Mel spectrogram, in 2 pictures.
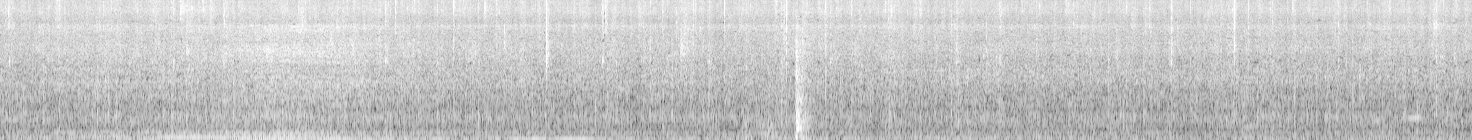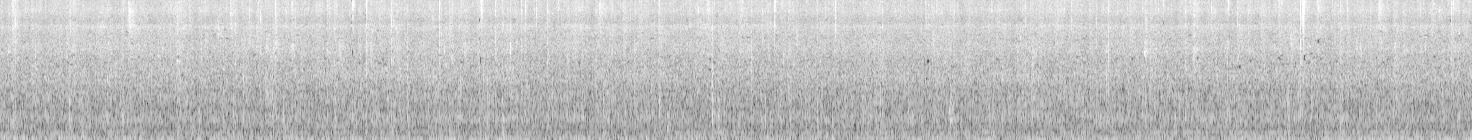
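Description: Steady rain falling, an even hiss with scattered drop taps. A low rumble swells for a few seconds near the start, and about eight seconds in a single sharp tap stands out as the loudest sound, with a smaller one near the end.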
